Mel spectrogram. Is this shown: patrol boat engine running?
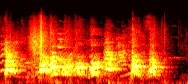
no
